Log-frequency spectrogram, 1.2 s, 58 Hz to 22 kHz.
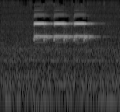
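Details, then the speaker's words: Xiaomi Air Purifier 3H, front and back buttons held for filter counter reset: three short high-pitched beeps about a quarter second apart in a quiet room, fan stopping, before menu changes. Reset sequence beeps. "so here we we had the first few beeps the mini will change so we just gotta wait so it shuts down the fan stops spinning as well let me hear the Third number of beeps port number of beeps now we let go"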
